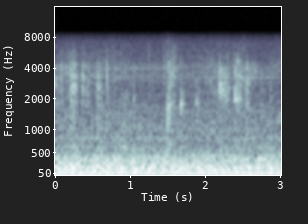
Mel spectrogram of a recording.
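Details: Palette, a female Pembroke Welsh Corgi, playing a game of putting a toy back into a box to earn jerky treats, pants in quick breathy bursts over a steady low electrical hum.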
